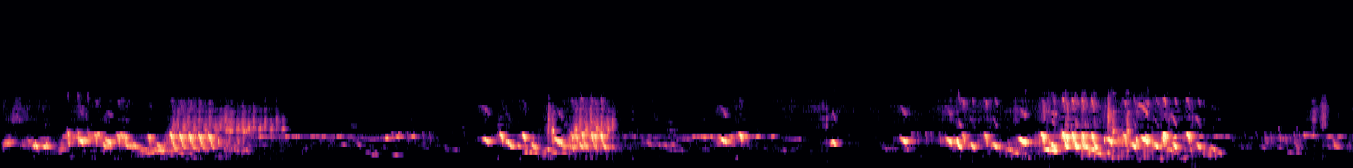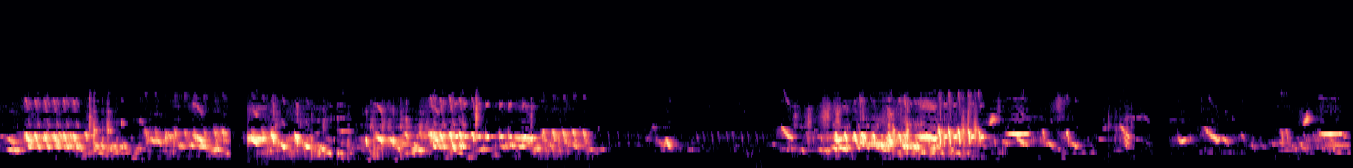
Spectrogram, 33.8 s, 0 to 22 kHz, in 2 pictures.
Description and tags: Bird sounds, mostly 'apapane, recorded on the edge of Kilauea Caldera on the island of Hawai'i.
Created on an iPhone 4S using TinyVox Pro. Samples trimmed and normalized, but otherwise unprocessed, using Audacity on a MacBook Pro. Recorded on Halema'uma'u Trail inside of Hawai'i Volcanoes National Park on 30 Nov 2013 at about 2:00 pm.
apapane, birdsong, field-recording, hawaii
